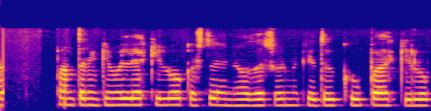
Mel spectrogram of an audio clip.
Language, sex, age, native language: Icelandic, male, 18-19, Icelandic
